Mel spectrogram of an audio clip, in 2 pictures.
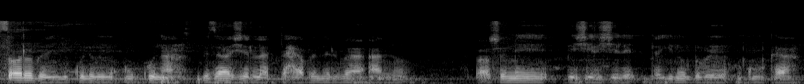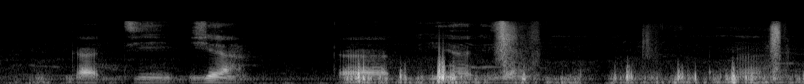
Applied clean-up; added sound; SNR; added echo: none; none; none; none.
